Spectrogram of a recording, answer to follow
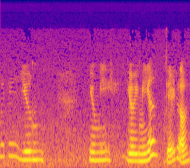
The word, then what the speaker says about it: Yoimiya: Yoimiya? There you go, Yoimiya.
